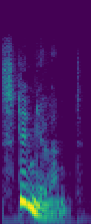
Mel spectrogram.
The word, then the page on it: stimulant: British English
